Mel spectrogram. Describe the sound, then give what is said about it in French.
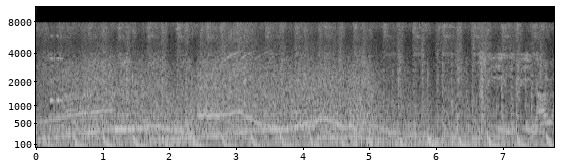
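Loud, continuous racing car engines from a realistic racing simulation video game, with rising and falling revs from several vehicles, joined by sharp tire squeals, like a busy race in full swing with no talking. “Les courses sont difficiles et très réalistes, il s'agit d'une vraie simulation qui devrait passionner tous les pilotes en herbe”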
